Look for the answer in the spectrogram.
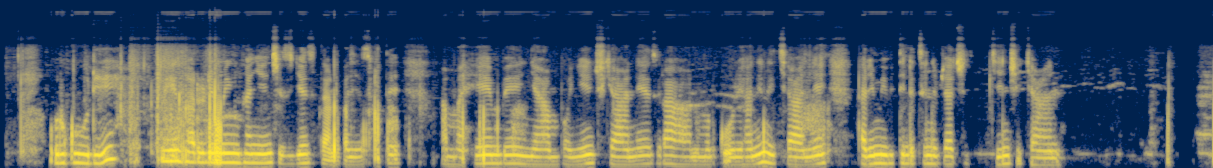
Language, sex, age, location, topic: Kinyarwanda, male, 25-35, Nyagatare, agriculture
